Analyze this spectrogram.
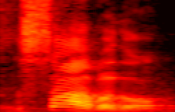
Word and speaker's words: sábado: But in this case, it's sábado. We write in an accent to show that it falls in another different place.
